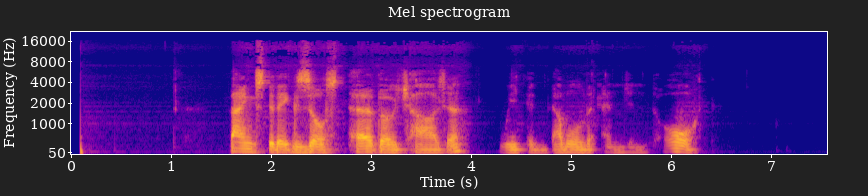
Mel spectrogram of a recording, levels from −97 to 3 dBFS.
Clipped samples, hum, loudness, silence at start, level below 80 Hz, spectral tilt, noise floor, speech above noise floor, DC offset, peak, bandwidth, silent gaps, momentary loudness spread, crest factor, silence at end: under 0.1%; none; -18 LUFS; 0.1 s; -44 dBFS; -5.5 dB/octave; -86 dBFS; 68 dB; under 0.1%; 0 dBFS; 16.5 kHz; none; 15 LU; 20 dB; 1.3 s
